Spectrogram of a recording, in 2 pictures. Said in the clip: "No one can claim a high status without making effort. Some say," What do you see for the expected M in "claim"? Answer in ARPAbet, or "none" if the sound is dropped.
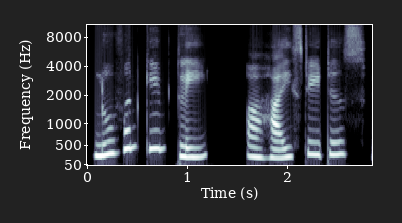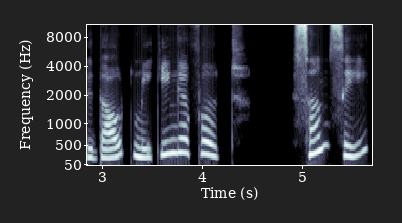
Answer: none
